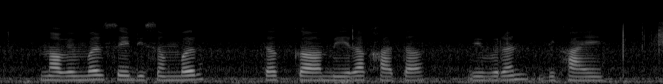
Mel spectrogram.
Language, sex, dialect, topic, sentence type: Hindi, female, Marwari Dhudhari, banking, question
